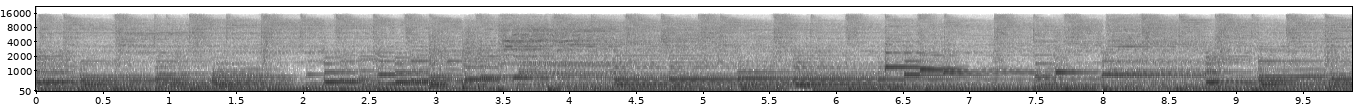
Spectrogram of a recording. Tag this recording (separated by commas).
Music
